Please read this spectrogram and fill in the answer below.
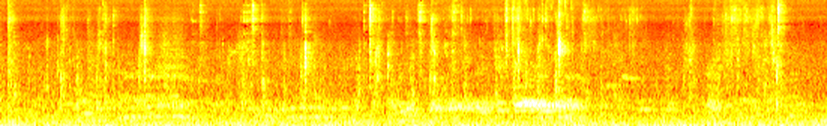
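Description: A hand squeezing and mixing water-soaked rice (pakhala) in a steel bowl, with wet sloshing and dripping and many small clicks against the steel bowls.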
